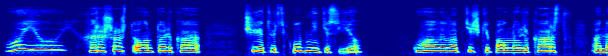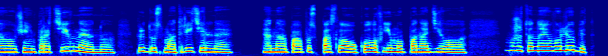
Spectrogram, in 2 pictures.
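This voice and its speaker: A woman's voice: fairly high pitch, dark tone, dry recording, clean studio sound, natural voice. A woman narrator voicing a distraught young woman who pleads and sobs in frantic outbursts. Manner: rushed, pleading, sobbing outbursts.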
